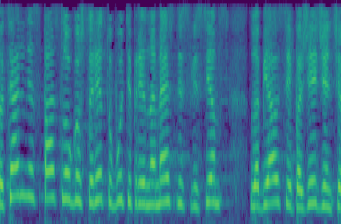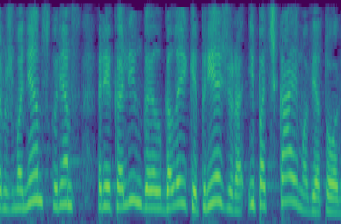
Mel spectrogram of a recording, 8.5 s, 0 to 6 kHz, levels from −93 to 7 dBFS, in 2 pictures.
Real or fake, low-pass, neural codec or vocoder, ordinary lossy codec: real; 5.4 kHz; none; none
